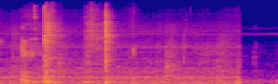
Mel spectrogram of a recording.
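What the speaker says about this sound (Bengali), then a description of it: "সিদ্ধ হয়ে যাক, ঢেকে দিলাম" Metal cookware clattering as a lid goes onto a cooking pot of simmering food in a home kitchen, with a few sharp clinks and scrapes close by, then the sounds stop and the room goes quiet.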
